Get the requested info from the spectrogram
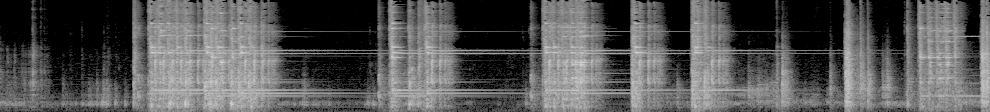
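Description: Bright bell-like chimes struck in quick clusters every one to two seconds, their clear tones ringing on between the clusters.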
